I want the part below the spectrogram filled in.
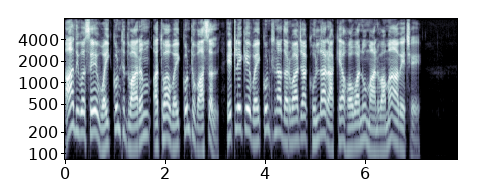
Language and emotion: Gujarati, neutral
